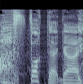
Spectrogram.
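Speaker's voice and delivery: slow, laughing delivery.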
